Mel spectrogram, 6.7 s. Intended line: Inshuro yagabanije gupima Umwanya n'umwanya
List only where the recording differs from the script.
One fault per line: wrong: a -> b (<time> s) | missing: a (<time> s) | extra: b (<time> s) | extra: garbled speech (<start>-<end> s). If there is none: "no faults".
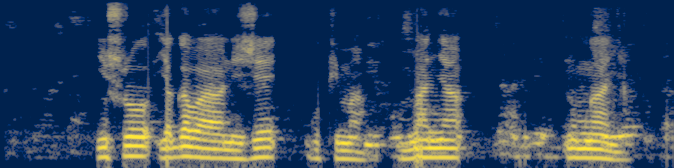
no faults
